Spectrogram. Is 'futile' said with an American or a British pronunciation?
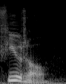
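American. Futile is said with an American pronunciation. "instead of futile"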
